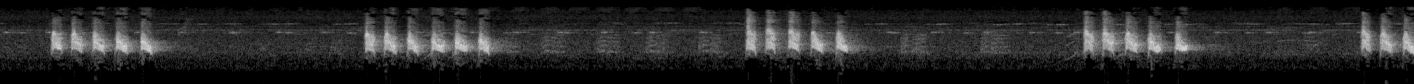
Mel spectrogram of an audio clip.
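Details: Female pale-breasted thrush giving a call of five or six rapid, harsh notes, repeated about every three to four seconds, with faint soft twitters in the pauses.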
